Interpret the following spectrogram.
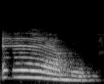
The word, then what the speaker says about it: ему: давайте визначимо ще наголос куди падає наголос у слові ему а ну погукайте це слово ему всі погукайте слово е е так правильно на е на перший склад Молодці розумнички так наступне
